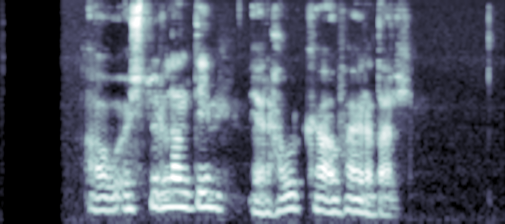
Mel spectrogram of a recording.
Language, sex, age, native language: Icelandic, male, 70-79, Icelandic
